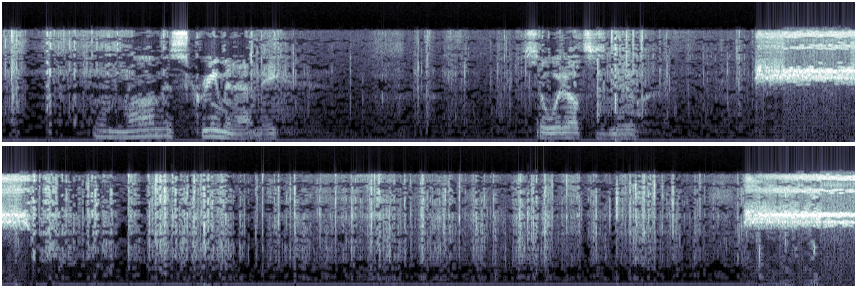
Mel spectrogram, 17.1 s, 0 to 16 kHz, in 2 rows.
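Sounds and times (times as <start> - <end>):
rustling and clicking: 0.0 - 7.6, 8.7 - 16.8
owl screaming: 7.5 - 9.0, 15.9 - 17.0.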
